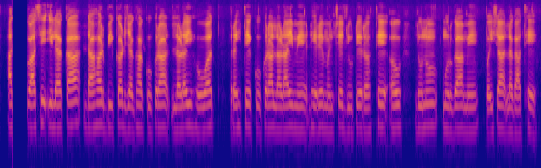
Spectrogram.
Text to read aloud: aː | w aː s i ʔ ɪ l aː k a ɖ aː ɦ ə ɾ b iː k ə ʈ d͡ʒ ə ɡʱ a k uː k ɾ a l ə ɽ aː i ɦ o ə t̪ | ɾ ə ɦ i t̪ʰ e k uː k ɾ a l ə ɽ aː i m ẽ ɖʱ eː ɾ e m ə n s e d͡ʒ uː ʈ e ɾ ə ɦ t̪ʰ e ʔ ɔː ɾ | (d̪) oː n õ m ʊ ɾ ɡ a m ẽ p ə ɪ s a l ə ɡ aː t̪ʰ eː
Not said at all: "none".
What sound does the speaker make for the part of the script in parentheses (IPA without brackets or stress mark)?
d̪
